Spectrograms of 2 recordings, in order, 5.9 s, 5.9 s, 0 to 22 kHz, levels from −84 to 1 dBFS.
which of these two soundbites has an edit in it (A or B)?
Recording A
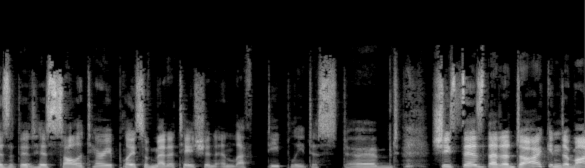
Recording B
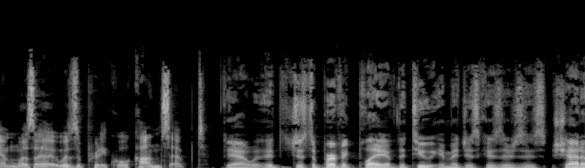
B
